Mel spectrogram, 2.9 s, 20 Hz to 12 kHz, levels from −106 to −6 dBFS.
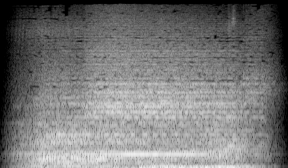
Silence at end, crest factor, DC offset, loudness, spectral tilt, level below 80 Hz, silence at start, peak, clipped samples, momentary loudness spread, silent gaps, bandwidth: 0.25 s; 14 dB; under 0.1%; -18 LUFS; -7 dB/octave; -24 dBFS; 0.2 s; -2 dBFS; under 0.1%; 11 LU; none; 8.8 kHz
